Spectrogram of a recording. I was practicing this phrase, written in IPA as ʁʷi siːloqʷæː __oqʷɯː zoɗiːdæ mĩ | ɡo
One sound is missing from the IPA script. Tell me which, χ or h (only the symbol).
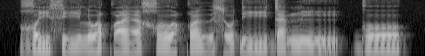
χ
